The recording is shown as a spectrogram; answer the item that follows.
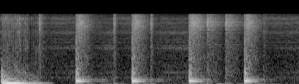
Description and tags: micro beat 03
This is an old Boss drum machine going through a Nord Modular patch. One bar at 90BPM.
808, beat, digital, drum, loop, noise, nord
